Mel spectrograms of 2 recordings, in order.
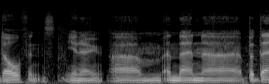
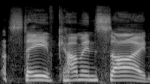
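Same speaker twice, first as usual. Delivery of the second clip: calling out; 9 semitones higher, 5 dB louder, much slower than usual. Retold or imitated.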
